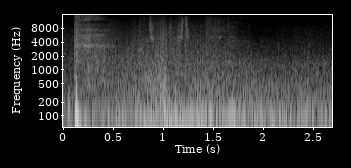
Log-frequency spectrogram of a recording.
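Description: A single tank cannon shot in the World of Tanks video game: one sharp, heavy boom near the start, followed by a long low rumbling tail that fades slowly.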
